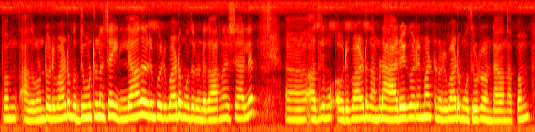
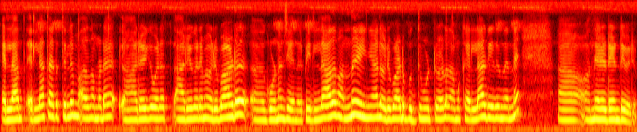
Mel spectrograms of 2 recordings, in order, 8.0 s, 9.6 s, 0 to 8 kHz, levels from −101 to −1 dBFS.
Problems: constant background noise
